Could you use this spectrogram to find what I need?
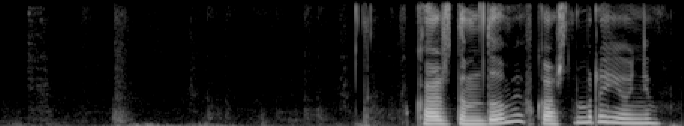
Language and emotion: Russian, positive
